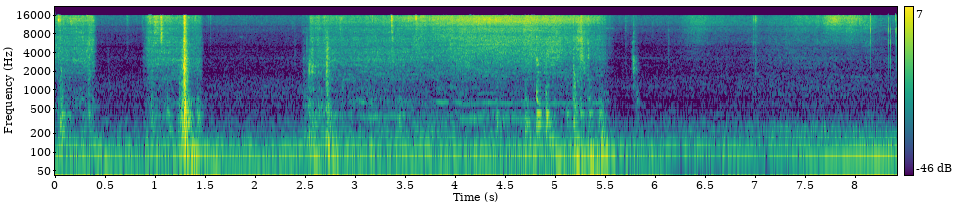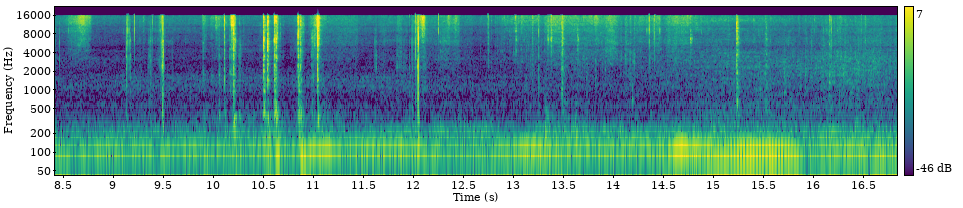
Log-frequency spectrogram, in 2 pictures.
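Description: Cabin of a 2000 Toyota 4Runner with its 3.4 V6 running as the truck rolls slowly, a steady low rumble. Scattered clicks and knocks sound over it.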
